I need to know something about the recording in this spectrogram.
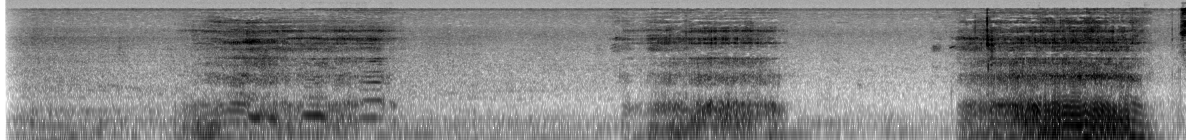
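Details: Loud, rough, rattling snores on each in-breath with quiet pauses between, about five breaths a minute, from a sleeping man; ordinary snoring.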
